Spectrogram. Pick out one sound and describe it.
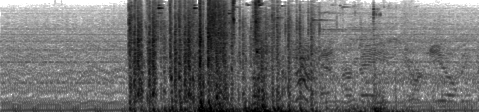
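An automatic rifle fires a rapid burst of gunshots.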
